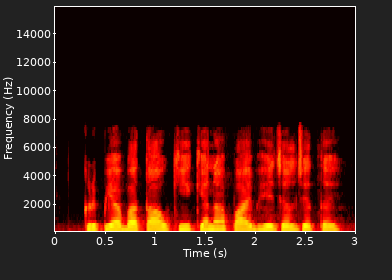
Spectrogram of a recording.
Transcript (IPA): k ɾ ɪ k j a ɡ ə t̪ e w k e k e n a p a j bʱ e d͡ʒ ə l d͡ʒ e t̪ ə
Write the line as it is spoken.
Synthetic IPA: k ɾ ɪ p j a b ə t̪ a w k i k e n a p a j bʱ e d͡ʒ ə l d͡ʒ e t̪ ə

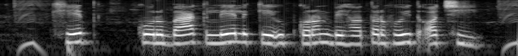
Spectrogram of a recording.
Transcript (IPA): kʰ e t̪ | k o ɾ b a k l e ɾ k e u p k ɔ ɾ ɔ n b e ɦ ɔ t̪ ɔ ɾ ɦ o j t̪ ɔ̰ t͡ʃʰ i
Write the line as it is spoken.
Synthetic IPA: kʰ e t̪ | k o ɾ b a k l e l k e u p k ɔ ɾ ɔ n b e ɦ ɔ t̪ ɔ ɾ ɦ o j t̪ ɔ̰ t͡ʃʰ i

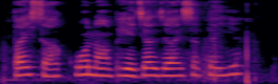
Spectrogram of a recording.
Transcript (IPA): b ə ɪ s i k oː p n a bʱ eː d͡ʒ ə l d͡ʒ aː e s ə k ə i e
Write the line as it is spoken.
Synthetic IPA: p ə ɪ s a k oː n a bʱ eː d͡ʒ ə l d͡ʒ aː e s ə k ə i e

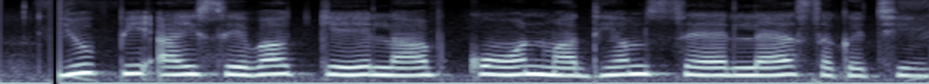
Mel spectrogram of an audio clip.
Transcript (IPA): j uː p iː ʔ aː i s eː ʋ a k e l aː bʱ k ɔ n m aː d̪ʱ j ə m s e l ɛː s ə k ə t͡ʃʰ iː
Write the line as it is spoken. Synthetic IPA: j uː p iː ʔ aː i s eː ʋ a k e l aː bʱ k ɔː n m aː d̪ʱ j ə m s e l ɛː s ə k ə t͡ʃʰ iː

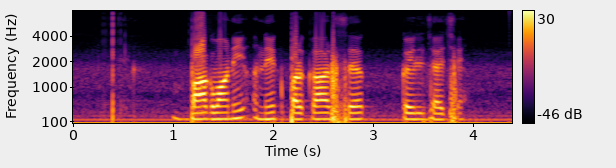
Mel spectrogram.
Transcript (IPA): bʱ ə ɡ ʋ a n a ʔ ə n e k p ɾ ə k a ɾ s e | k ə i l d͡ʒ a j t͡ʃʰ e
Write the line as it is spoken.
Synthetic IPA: bʱ a ɡ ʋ a n i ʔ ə n e k p ɾ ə k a ɾ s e | k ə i l d͡ʒ a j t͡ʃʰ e

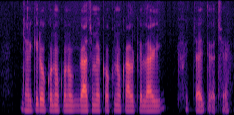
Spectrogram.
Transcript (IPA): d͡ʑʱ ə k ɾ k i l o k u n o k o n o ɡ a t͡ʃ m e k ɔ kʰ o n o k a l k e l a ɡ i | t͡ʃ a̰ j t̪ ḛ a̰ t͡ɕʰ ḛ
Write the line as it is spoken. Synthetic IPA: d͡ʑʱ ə ɾ k i ɾ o k o n o k o n o ɡ a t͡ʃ m e k ɔ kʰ o n o k a l k e l a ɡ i | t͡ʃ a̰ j t̪ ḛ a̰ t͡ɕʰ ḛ

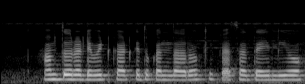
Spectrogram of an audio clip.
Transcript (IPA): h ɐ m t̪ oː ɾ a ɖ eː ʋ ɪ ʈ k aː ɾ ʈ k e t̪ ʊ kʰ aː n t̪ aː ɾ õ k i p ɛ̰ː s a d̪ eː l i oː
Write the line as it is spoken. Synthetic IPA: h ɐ m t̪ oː ɾ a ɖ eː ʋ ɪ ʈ k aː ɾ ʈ k e d̪ ʊ k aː n d̪ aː ɾ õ k i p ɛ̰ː s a d̪ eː l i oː

